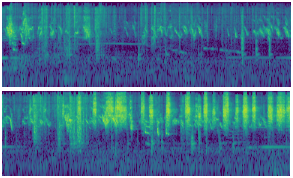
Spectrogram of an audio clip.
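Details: Chicken chicks playing and eating: high downslurred peeps, sparser and softer midway, then a loud run of rapid clicking pecks and scratching over the last few seconds.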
